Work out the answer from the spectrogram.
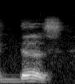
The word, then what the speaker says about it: does: Porque nesse caso, ó, desse does, a gente pronuncia como se fosse um A bem fechado, né?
